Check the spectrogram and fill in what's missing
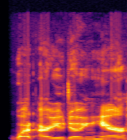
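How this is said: It sounds like the Star Trek computer voice.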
